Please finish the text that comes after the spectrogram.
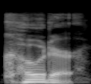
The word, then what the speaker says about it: Qoder: It's a new platform called Coder. That's spelled Q Der.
